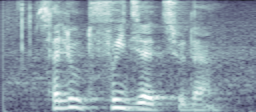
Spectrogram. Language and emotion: Russian, angry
